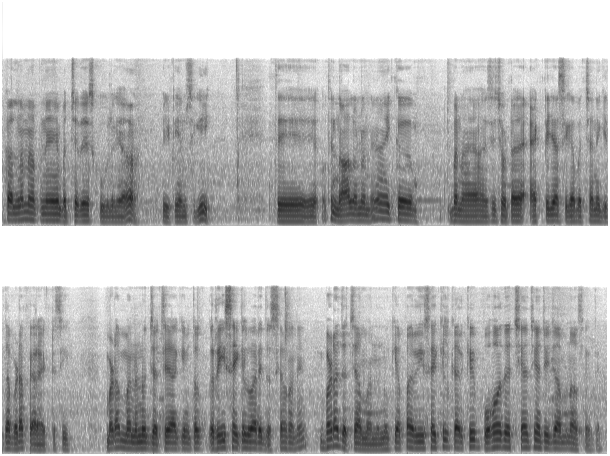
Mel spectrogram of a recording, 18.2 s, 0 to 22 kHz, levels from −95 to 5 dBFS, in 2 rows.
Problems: constant background noise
